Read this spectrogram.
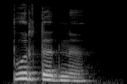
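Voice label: "пыртӧдны", Komi, female; kpv audio dict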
